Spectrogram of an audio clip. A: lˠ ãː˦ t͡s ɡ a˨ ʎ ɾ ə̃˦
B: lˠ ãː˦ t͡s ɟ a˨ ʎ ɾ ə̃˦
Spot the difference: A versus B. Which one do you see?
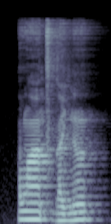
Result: A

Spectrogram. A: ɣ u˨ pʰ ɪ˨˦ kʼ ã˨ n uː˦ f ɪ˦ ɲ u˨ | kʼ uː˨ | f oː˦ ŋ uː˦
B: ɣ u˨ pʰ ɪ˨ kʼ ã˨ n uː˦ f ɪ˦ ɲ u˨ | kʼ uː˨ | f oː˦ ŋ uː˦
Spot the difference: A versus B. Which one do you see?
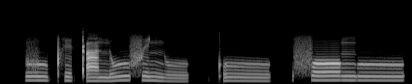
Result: B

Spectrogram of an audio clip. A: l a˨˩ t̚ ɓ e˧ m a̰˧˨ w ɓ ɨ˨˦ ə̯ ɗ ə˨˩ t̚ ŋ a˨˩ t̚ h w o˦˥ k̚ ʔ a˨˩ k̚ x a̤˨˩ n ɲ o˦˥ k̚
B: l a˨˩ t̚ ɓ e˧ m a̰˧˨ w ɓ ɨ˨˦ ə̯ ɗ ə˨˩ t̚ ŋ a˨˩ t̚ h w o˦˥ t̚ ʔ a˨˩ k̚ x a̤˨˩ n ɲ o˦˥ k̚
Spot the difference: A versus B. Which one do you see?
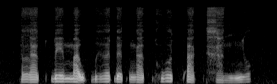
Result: B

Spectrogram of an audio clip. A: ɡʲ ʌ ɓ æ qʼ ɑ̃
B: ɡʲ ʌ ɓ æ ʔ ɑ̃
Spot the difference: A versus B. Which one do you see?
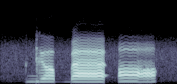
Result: B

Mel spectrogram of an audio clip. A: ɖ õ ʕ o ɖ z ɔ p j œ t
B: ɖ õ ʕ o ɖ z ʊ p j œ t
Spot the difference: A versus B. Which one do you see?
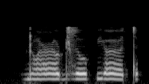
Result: B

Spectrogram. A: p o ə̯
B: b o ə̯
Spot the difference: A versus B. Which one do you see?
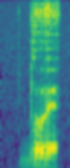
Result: B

